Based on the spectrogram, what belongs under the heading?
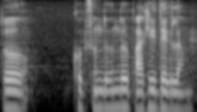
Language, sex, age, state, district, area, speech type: Bengali, male, 18-30, West Bengal, Uttar Dinajpur, urban, spontaneous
